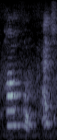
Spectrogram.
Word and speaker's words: harm: आर यहाँ silent है बेटा, ध्यान रखना ये जो आर है यहाँ पर ये साइलेंट है, जब आप प्रनाउंस करते हैं वर्ड को तो वहां पे आर नहीं बोला जाता, जैसे कि KNIFE, नाइफ,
